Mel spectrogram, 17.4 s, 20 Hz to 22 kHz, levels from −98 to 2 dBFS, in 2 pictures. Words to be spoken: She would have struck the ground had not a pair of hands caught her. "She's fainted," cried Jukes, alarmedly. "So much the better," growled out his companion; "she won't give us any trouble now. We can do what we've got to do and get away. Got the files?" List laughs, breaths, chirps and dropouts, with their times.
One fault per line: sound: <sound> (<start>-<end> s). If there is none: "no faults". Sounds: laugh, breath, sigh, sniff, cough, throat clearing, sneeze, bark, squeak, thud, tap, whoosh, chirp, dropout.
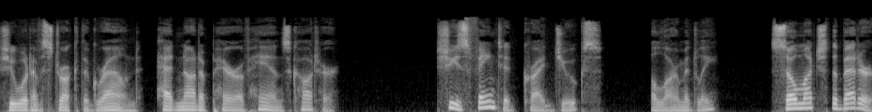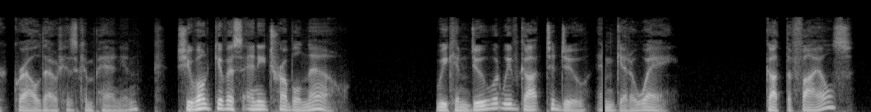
sound: dropout (14.7-14.8 s)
